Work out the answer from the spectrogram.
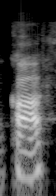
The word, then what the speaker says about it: cough: Cough, por mais que tenha um O, o GH ali, o som é cough, é um F, igual quando a gente vê na turma da Mônica o Cebolinha tossindo lá, cough, cough, cough, exatamente essa pronúncia.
